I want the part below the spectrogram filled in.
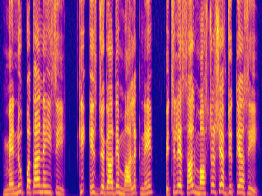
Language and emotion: Punjabi, surprised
